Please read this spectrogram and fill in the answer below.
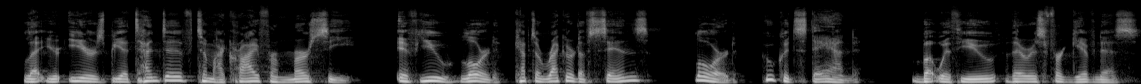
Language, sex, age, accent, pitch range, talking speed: English, male, 30-49, American, 120-155 Hz, 145 wpm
